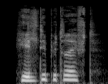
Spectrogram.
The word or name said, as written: heltebedrift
